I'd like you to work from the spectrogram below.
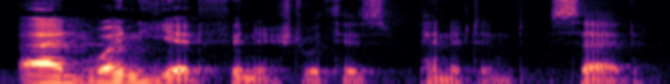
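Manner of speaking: plain reading voice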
